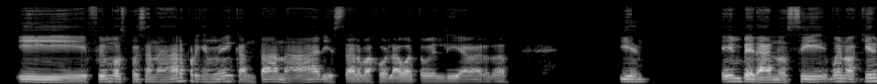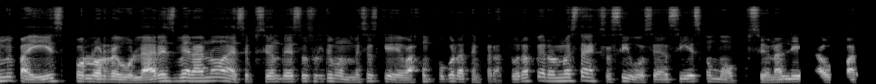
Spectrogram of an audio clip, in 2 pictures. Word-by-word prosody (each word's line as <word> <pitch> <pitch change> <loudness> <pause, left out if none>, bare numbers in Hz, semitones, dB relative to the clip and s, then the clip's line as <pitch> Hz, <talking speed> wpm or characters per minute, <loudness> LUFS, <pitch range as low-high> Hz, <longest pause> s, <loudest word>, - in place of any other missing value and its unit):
y 115 -4 +2
fuimos, 130 -1 0
pues 120 -2 -4
a - - -2
nadar, 110 +10 -1
porque 130 -4 -4
a - - -8
mí 115 - -7
me 130 - -2
encantaba 125 0 -1
nadar 120 +3 -2
y - - -5
estar 105 +1 0
bajo 105 -1 -1
el 100 - -1
agua 105 +1 +1
todo 100 0 -5
el 95 -1 -8
día, 95 - -2
¿verdad? 315 0 -6 1.1
Y 125 0 +2
en 120 -2 -5 0.7
en 140 +2 +2
verano, 110 -1 +6
sí, 125 +3 +1
bueno, 140 0 +1
aquí 150 +4 +1
en 155 - +3
mi 175 - -4
país, 140 +3 +2
por 145 -1 +2
lo 135 -2 +5
regular, 115 -1 +4
es 155 -1 +1
verano, 160 +1 +2
a - - +4
excepción 130 +1 -4
de 135 - -1
esos 135 +1 -3
últimos 140 -1 -5
meses 110 +6 -8
que 110 -7 -2
baja 110 +1 +1
un 135 - -13
poco 130 +3 -4
la 130 -2 0
temperatura, 125 +5 -6
pero 170 -4 0
no 160 +2 0
es 165 - -2
tan 175 -3 +1
excesivo, 135 -4 -3
o 105 - -3
sea, 115 - -4
sí 135 +3 -2
es 135 0 +1
como 130 -5 -6
opcional 115 +4 -2
ir 130 - +4 0.2
a 105 - +3
un 110 - -1
parque, - - +1
125 Hz, 210 wpm, -23 LUFS, 110-145 Hz, 1.1 s, verano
